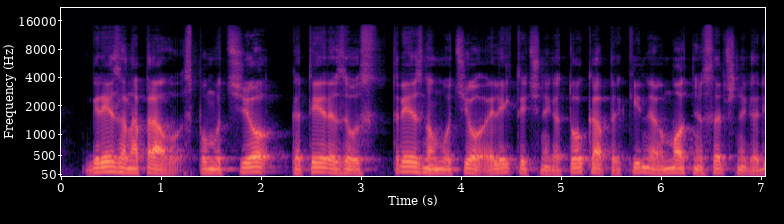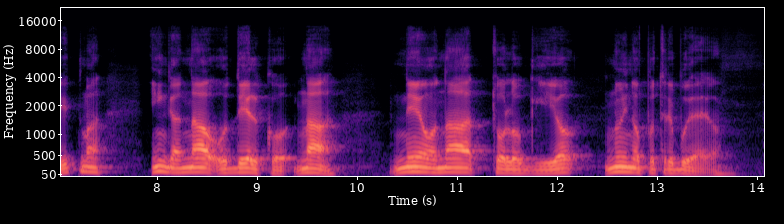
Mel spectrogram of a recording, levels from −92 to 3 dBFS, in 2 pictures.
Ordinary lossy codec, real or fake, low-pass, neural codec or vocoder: none; fake; 14.4 kHz; autoencoder, 48 kHz, 128 numbers a frame, DAC-VAE, trained on Japanese speech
